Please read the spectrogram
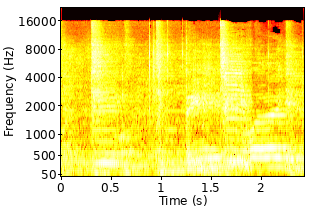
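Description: Live band music: a strummed acoustic guitar over a steady low electric guitar line, in an instrumental gap between sung lines.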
